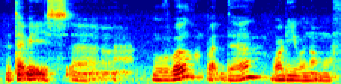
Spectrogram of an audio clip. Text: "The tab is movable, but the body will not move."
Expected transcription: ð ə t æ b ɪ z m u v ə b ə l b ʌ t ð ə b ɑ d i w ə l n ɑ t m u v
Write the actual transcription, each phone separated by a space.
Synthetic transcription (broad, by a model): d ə t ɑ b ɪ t m u v ə b ə l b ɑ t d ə b ɑ d i w ə l n ɑ t m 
